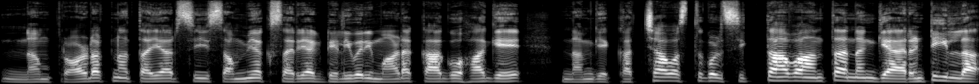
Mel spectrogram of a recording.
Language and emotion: Kannada, fearful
